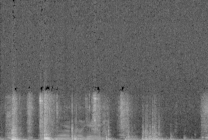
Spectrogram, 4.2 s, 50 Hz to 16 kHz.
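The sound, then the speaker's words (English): A hotel room door, number 345 on the third floor, is unlocked and opened: two solid clunks from the lock and handle, then a wavering creak as it swings, followed by quieter shuffling and faint movement. “345. Open it up.”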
